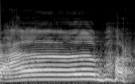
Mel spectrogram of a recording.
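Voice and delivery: عنبر dragged out very slowly and high, holding the nasal with lips apart; laboured over-articulation. Shown as a demonstration. Teacher mocks the needless torment, عنبر laboured and drawn out. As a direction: torture the word عنبر, stretched and high. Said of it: "ليش هذا العذاب؟".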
